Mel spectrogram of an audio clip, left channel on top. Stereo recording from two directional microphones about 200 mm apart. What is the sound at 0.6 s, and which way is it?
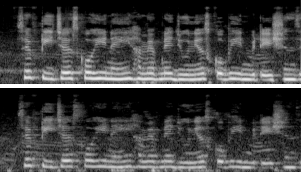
Speech, 50° left (ahead or behind).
